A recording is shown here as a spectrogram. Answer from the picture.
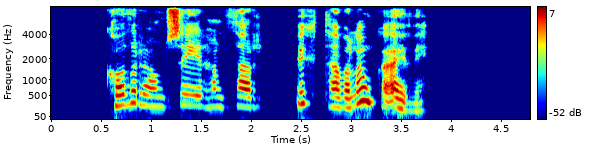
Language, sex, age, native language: Icelandic, female, 40-49, Icelandic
